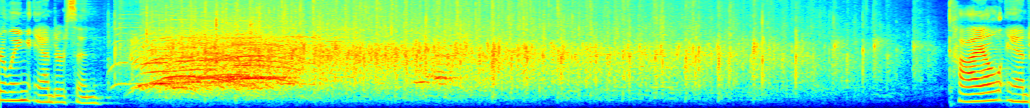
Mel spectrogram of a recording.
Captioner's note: applause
